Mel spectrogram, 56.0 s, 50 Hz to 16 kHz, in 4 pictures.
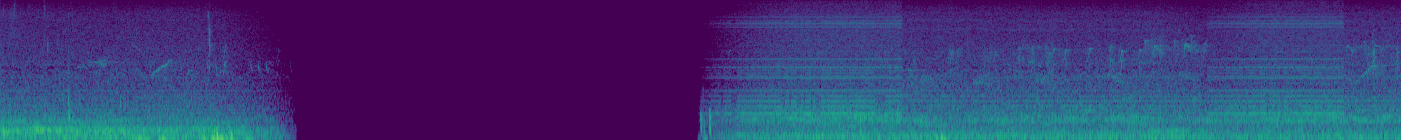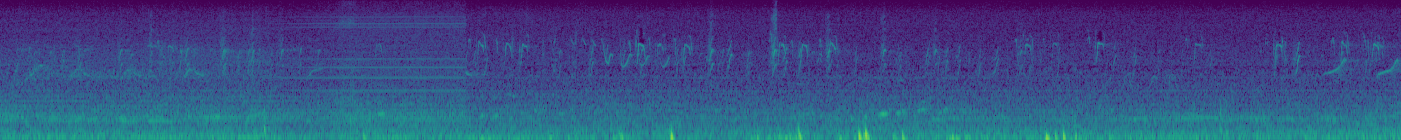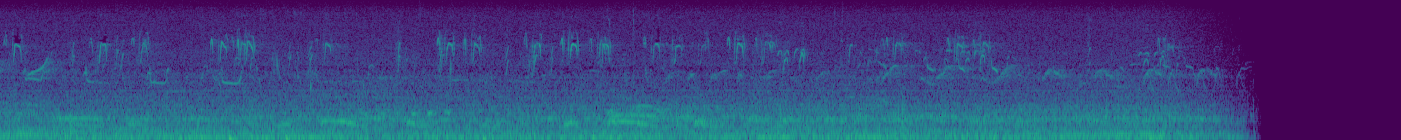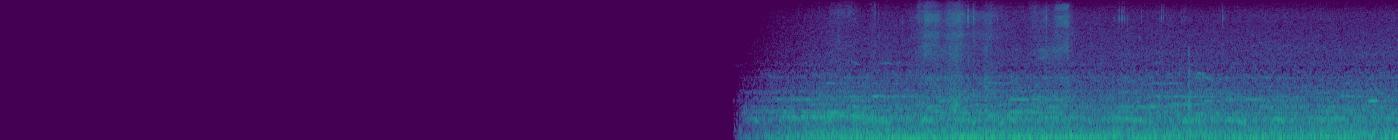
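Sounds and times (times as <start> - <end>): small birds chirping: 7.1 - 40.6.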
